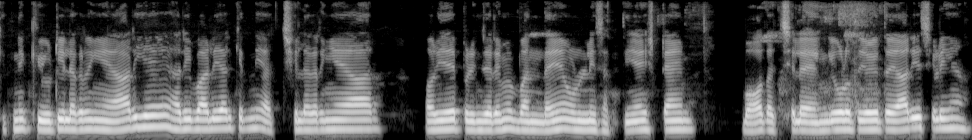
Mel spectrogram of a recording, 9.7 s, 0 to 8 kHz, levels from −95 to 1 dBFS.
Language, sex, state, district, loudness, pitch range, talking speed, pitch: Hindi, male, Uttar Pradesh, Jyotiba Phule Nagar, -16 LUFS, 145-160 Hz, 235 wpm, 150 Hz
